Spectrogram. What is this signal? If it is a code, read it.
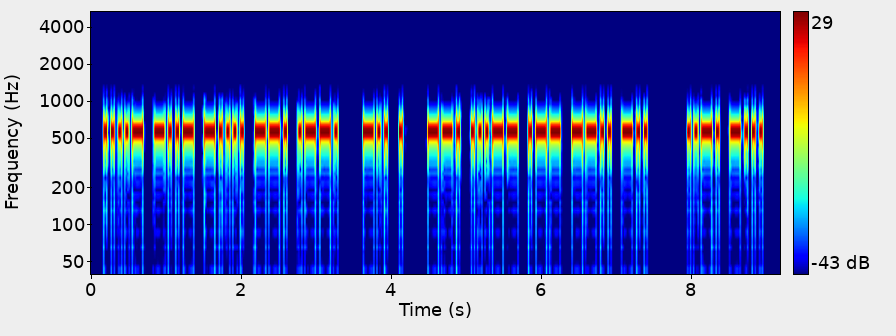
Morse code, heard as a keyed tone, about 25 wpm, 590 Hz. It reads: 4X6GP DE G3WZD FB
